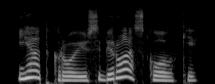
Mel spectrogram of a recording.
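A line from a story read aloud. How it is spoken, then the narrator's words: Plain. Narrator (Russian): сказала она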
